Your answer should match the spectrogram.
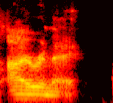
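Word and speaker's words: eirene (εἰρήνη): It's spelled with our the alphabet characters, the ones that we're familiar with, E followed by the actual name Irene, but pronounced eirene. The root of that word comes from Iro, E-I-R-O, which means to join together and make whole.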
